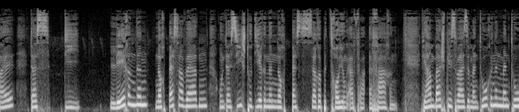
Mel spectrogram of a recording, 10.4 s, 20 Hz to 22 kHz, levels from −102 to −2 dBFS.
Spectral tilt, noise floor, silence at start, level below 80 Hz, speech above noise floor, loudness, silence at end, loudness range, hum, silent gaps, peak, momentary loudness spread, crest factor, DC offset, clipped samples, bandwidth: -6 dB/octave; -62 dBFS; 0 s; -42 dBFS; 39 dB; -24 LUFS; 0 s; 2 LU; none; none; -4 dBFS; 12 LU; 20 dB; under 0.1%; under 0.1%; 16 kHz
